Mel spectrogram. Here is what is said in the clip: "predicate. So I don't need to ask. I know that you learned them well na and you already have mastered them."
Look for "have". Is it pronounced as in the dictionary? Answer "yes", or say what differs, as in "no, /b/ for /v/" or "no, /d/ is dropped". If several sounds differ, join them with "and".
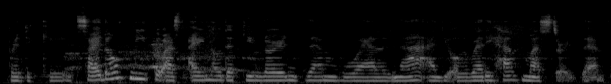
yes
